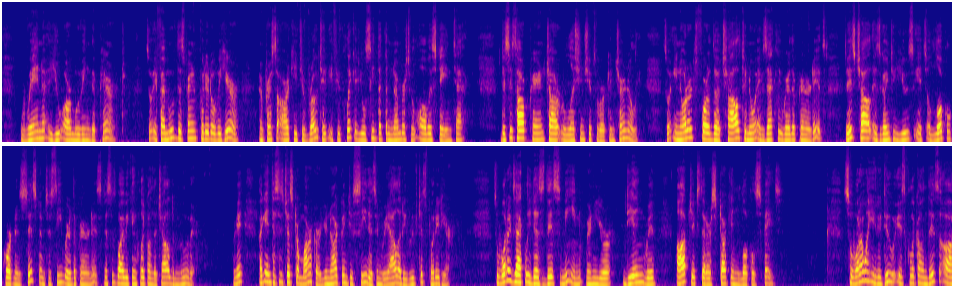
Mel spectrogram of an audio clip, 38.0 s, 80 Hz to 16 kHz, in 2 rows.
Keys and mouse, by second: 0.5 right click, 1.3 g, 3.8 click, 5.3 r, 5.9 click, 6.6 right click, 14.5 right click, 15.9 right click, 17.0 right click, 21.5 right click, 23.0 click, 24.5 right click, 29.6 shift+middle click, 32.5 right click, 36.9 right click.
